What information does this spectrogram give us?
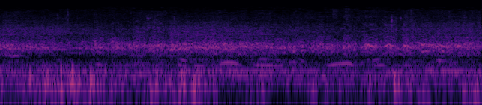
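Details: Adélie penguin colony panorama at Tay Head, Antarctica: a dense chorus of hoarse, honking and braying calls overlapping continuously over a low rumble of wind.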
